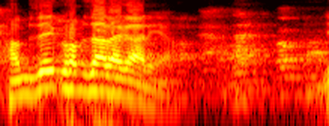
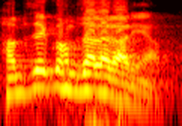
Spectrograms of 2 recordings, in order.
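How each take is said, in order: First: Slow repeat through laughter; amused repeat. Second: Quick, teasing correction. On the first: Teacher laughing at a student's mistake. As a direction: say it again slowly, chuckling. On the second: Teacher gently teasing a student about a mistake. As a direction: tease the student gently and fast. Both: Real, not acted.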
